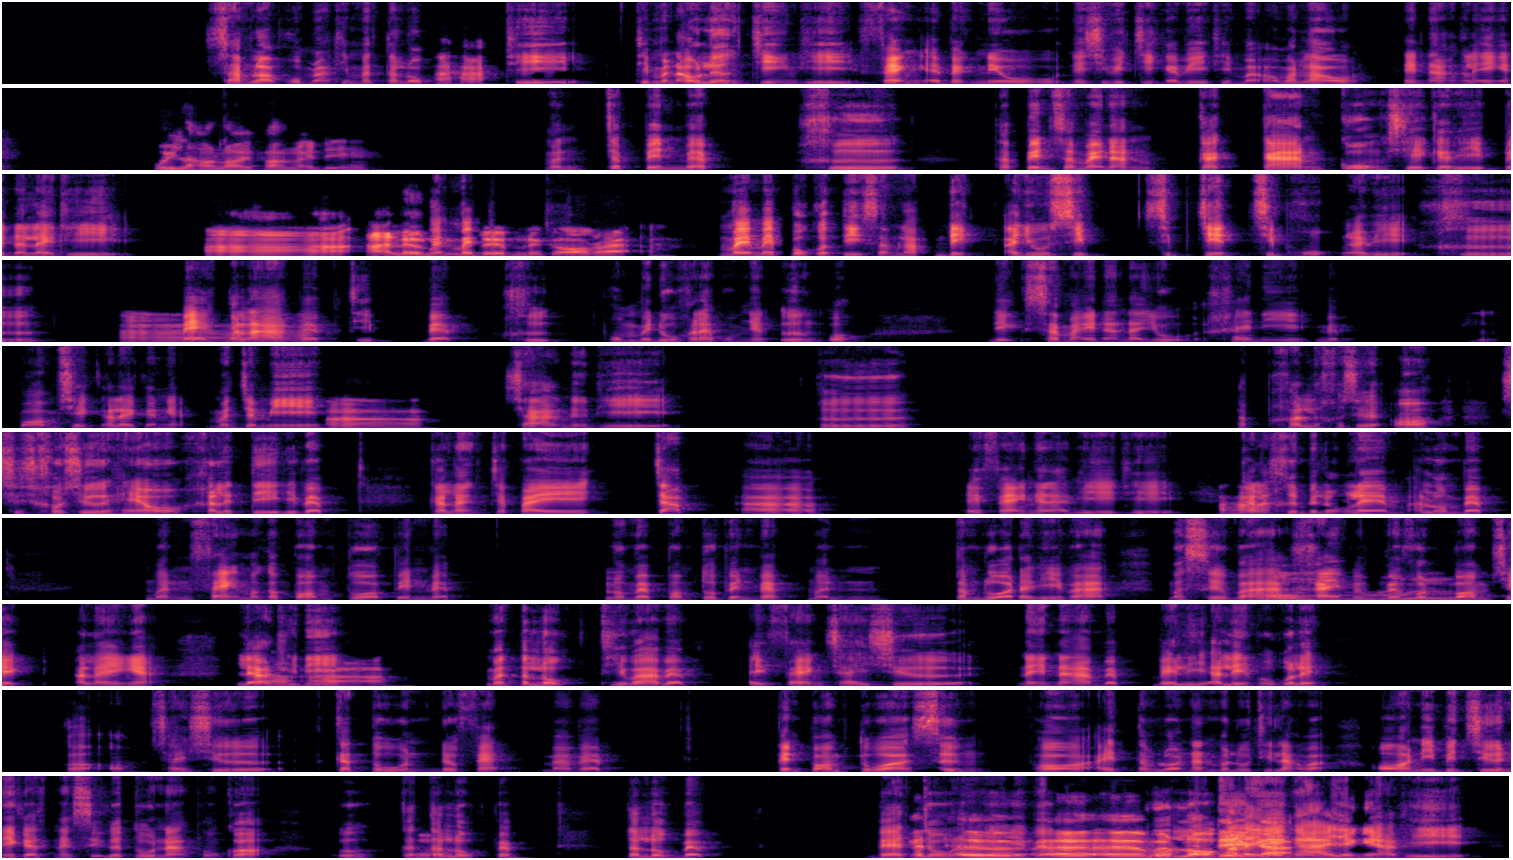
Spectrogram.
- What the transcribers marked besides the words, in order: tapping; "Carl Hanratty" said as "แฮล คาแรตตี้"; in English: "แบดโจ๊ก"
- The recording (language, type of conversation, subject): Thai, unstructured, หนังเรื่องไหนทำให้คุณหัวเราะมากที่สุด?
